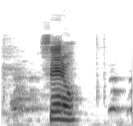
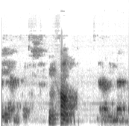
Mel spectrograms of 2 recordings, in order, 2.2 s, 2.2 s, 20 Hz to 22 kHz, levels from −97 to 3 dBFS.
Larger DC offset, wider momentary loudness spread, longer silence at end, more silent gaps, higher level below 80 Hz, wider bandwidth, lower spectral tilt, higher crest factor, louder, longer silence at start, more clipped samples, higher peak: neither; first, 26 LU vs 21 LU; first, 0.3 s vs 0 s; neither; about the same, -66 dBFS vs -66 dBFS; about the same, 7.4 kHz vs 7.4 kHz; second, -2.5 dB/octave vs -6 dB/octave; about the same, 20 dB vs 22 dB; first, -17 LUFS vs -22 LUFS; first, 0.2 s vs 0 s; neither; about the same, -2 dBFS vs -2 dBFS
